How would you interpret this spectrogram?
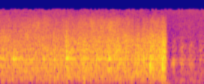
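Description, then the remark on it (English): A train winds along railway tracks through a moorland valley in bright sunshine, with a dense, steady rumble and faint rhythmic clacking, loud, before the noise drops away abruptly near the end. “The train continues to wind its way along a moorland valley in the bright sunshine.”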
